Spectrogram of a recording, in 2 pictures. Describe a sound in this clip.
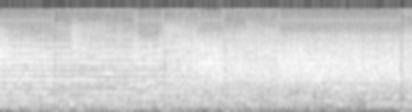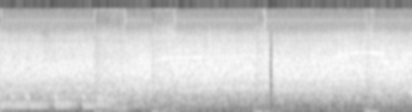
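A woman sings loudly.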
